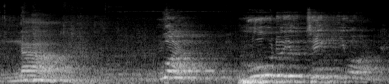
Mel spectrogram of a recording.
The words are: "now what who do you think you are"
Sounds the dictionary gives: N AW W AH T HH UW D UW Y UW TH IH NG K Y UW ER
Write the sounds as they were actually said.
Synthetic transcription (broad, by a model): N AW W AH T HH UW D UW Y UW T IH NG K Y UW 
